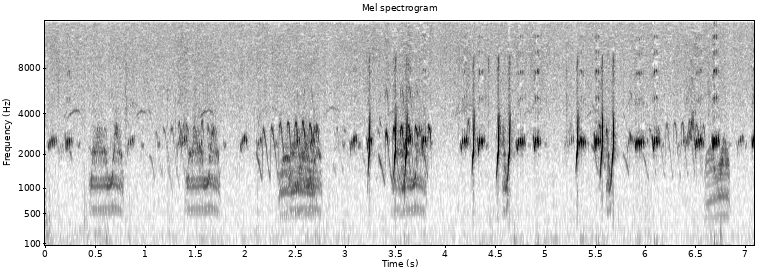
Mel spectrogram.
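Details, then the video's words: Quail heard in the morning giving harsh nasal squawks with layered harmonics, followed by short sharp whistled notes and clicks, over a faint background hiss. "batair Subha ki awaz | quail sound effect"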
